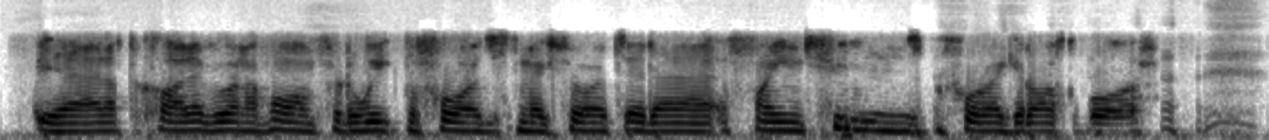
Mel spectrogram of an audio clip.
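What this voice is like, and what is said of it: Strong Cork Irish accent. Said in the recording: “Great to hear that Cork accent again, boy. ... It's still there. ... Still there strong.”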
